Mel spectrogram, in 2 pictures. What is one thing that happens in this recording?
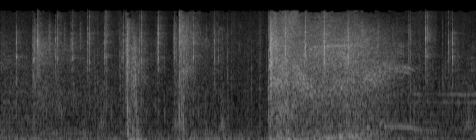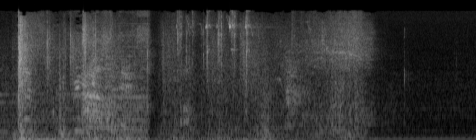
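Punches and kicks land with heavy thuds in a brawl.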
